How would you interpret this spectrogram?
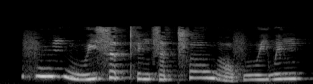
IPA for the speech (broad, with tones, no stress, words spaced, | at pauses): fuː˥m wuː˨˥j sɐ˥t̚t̪ʰɪ˧ŋsɐ˨˥t̚t͡sʰɔː˥ wɔː˨˩fuː˧jwɪ˥ŋ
